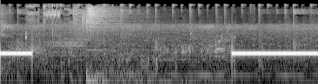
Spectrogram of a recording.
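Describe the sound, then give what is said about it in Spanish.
A telephone dial tone sounds as a call is placed during a phone prank challenge: a loud, steady single-pitched tone cuts out into a stretch of low background noise with soft rumbling, then the same tone returns and holds to the end. “en este momento se está marcando.”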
